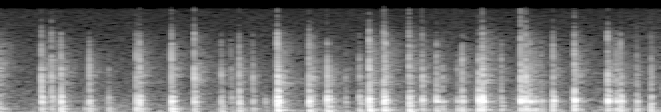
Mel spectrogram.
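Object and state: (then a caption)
Shrink-wrapped cardboard game box. Long painted fingernails tap and scratch across the lid of a medium rectangular cardboard Race for the Galaxy board game box, still in its plastic shrink wrap and lying flat on a bed. A quick, uneven run of dull, hollow taps with a faint plastic scratch between them, each tap low and soft with a slight tone and dying away almost at once.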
